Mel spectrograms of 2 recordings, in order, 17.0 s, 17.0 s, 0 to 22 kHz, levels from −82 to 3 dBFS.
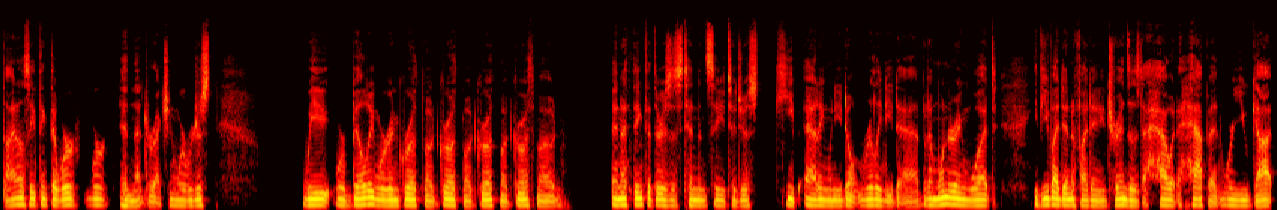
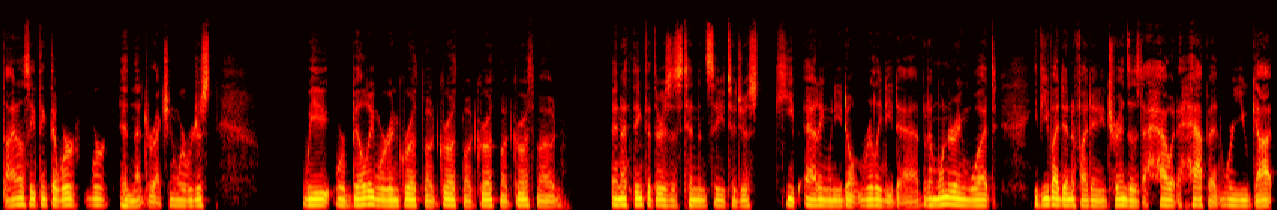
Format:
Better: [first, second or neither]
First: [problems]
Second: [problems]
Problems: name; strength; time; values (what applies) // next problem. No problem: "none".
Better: neither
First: none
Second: none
